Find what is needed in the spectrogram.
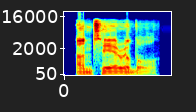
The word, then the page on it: untearable: British English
